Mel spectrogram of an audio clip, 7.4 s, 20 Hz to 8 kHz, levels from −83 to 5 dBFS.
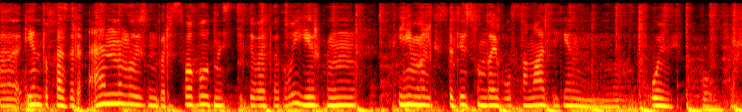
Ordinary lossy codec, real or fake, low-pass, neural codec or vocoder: MP3, 48 kbps; fake; 7.2 kHz; codec, 24 kHz, 3.1 kbps, DualCodec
